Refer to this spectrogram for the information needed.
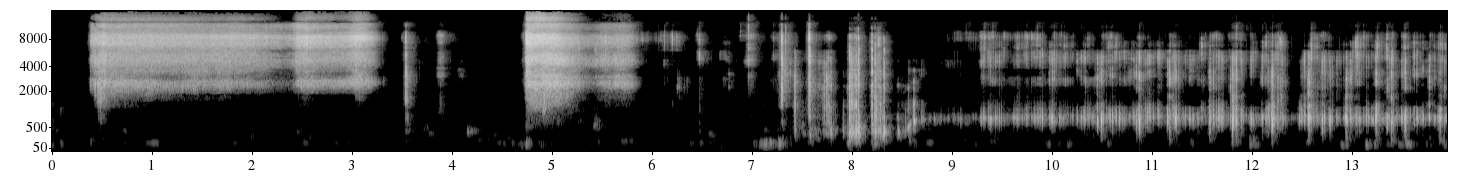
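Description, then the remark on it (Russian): Two sharp bursts of gassy hissing as a soda bottle is opened, followed by crackling fizz and a steady bubbling that continues to the end, fairly loud, with no voices. “то есть вот этот вот а, звук, который Кока-Кола практически сделала своим фирменным, когда мы слышим это шипение и звук открывания бутылочки, то есть это практически на уровне вот ДНК их бренда.”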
